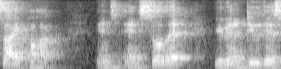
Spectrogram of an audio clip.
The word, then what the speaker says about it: SIPOC: It's pronounced SIPOC.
